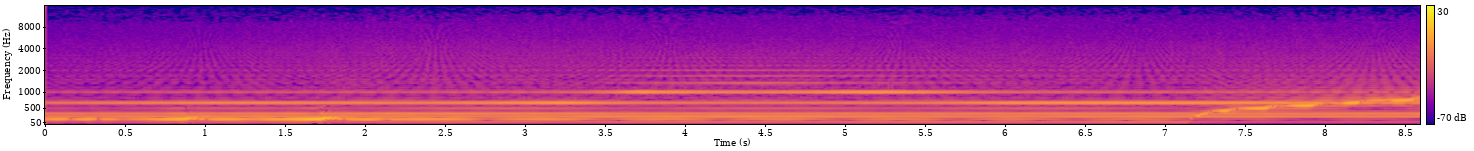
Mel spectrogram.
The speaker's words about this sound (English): And this is called a weather warlock. A weather warlock, yeah. This is a weather-controlled drone synth, and by drone I mean a musical drone. It's tuned to an F major chord. It can be tuned to other keys as well, but right now it's tuned to F major.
